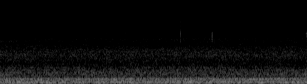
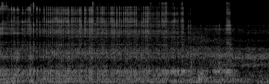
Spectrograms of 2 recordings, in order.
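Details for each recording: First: MSI laptop fan after repair of a fan that had been going berserk, with heatsink removed and fuzzy thermal pads cleaned: soft, even airy whoosh with no rattle, buzz or rising whine; normal fan operation. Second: MSI gaming laptop, cooling fan after reassembly: loud, rough high-pitched whirring with a rattly edge right after power-up; the failing fan still sounds bad and needs replacing.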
